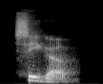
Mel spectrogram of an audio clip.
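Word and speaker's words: Sego: It's actually Seago. – Yes, Seago. Tell us Seago. – How do you spell that? – S-E-G-O, I think.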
